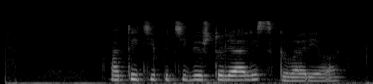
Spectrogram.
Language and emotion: Russian, neutral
